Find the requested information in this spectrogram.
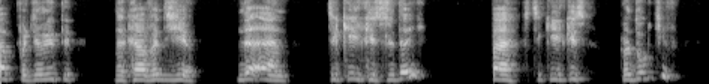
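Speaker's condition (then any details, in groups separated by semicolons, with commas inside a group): Cerebral palsy; third disability group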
